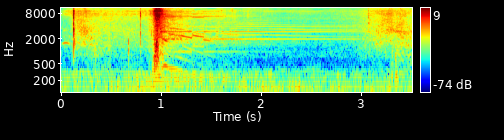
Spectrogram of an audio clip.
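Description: A fishing reel whirs as line pays out.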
